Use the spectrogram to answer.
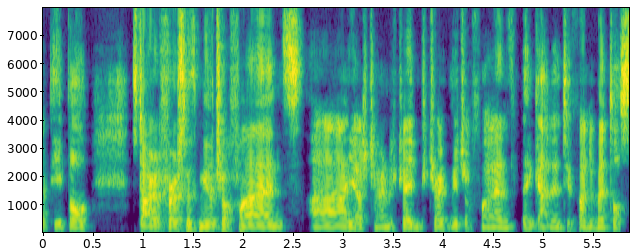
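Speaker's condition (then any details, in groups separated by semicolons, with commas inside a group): No condition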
